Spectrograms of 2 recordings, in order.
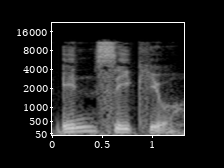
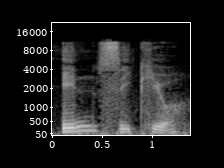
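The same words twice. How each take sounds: The two takes are said the same way.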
